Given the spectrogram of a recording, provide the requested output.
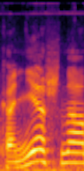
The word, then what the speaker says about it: конечно: Конечно, моя. She answers. Of course, mine, meaning это моя ручка. This is my pen. Say конечно once again. Che pronounce this sh.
